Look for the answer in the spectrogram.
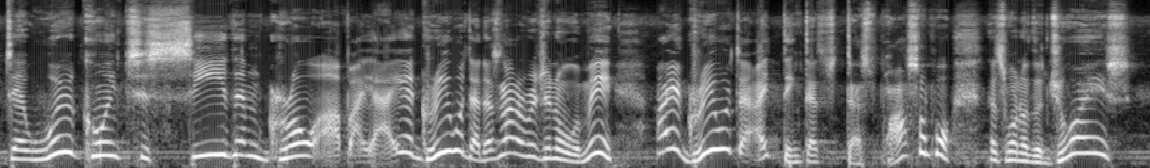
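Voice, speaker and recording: A man of sixty giving an informal talk on faith, halting and repeating himself, often asking if the listener follows. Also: very high voice, big pitch swings, slight background noise. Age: 60s. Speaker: father speaking on faith.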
